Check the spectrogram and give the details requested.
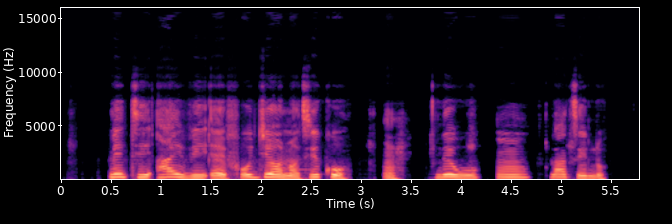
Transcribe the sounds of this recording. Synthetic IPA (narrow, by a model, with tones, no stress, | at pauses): nĩ˦ti˧ʔa˦i˦˨vi˧ʔɛ˨fo˨˦d͡ʒe˦ɔ˦˨nã˨ti˨˦kõ˦˨ | le˦wũ˧˦ | la˦ti˧lo˨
